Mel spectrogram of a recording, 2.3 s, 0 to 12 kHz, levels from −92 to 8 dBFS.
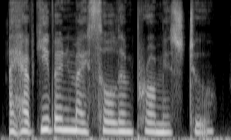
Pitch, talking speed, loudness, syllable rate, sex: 225 Hz, 180 wpm, -17 LUFS, 5.7 syllables/s, female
